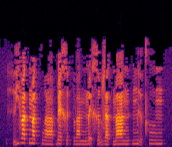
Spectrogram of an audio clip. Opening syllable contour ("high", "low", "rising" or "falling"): rising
